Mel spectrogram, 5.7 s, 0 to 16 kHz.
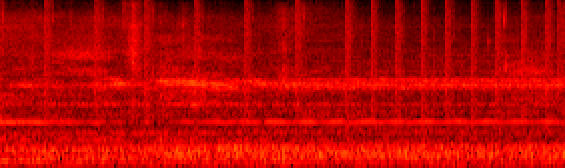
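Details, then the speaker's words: Eberspächer Airtronic D2 diesel heater: pump sound changes as air clears from the fuel line, then a steady even burner roar with constant fan whine, no misfire or surging; heater running normally. "okay well now the pump it's changing its sound it should be that the air is out of the fuel line yeah okay it's getting there"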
